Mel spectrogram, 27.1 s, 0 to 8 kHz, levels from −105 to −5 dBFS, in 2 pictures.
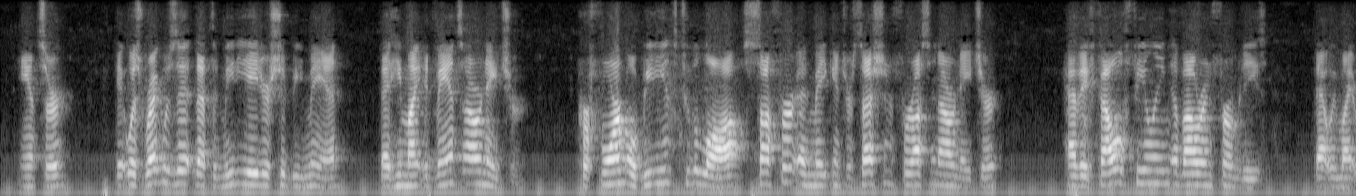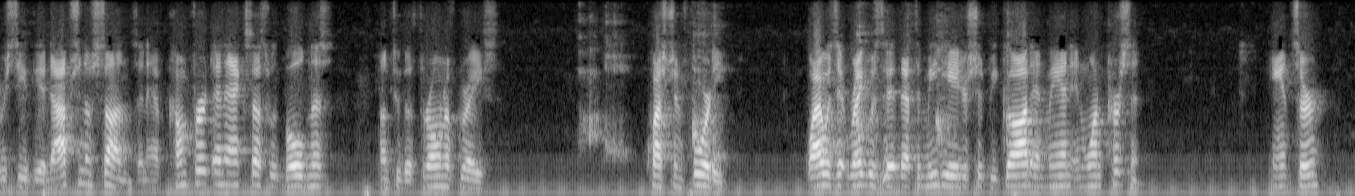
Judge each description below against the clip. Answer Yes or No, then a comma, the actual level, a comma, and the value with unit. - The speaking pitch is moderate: Yes, medium, 165 Hz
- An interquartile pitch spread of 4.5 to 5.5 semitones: No, average, 3.2 semitones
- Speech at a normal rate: Yes, average, 165 wpm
